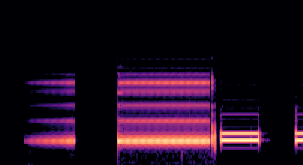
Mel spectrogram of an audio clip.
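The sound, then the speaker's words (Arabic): A telephone line busy signal, heard while calling a rental company whose customer service staff were all busy: electronic tones broken into several steady beeps of uneven length separated by short silences, the later beeps slightly different in pitch. Clear, with no talking. “لكنني بدأت أشعر بالغضب الشديد وأنا أستمع إلى صوت انشغال الخط.”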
